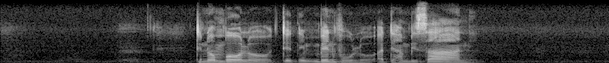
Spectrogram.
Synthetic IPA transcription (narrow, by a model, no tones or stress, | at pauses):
tʼinom̩bɔlɔtʼeimbʱenvʱulɔʔa̰tʼihambʱisaːnɛ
